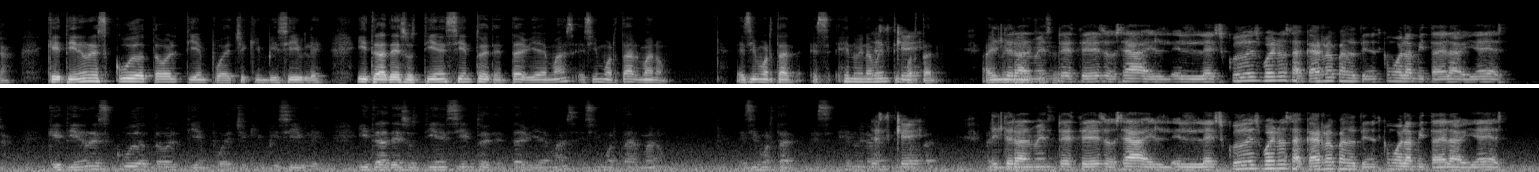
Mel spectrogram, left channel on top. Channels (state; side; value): noise; right; rumble, 8 dB below the sound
